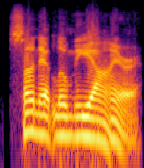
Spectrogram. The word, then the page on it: son et lumière: American English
